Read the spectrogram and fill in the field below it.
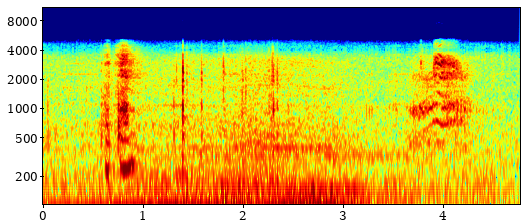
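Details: A cat giving two short meows, one near the start and a slightly longer, wavering one near the end, over a steady low electrical hum and faint tapping.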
